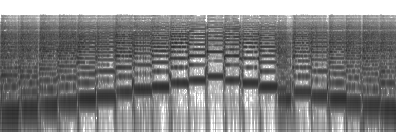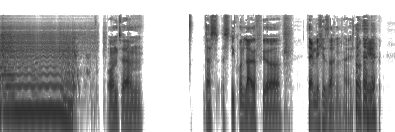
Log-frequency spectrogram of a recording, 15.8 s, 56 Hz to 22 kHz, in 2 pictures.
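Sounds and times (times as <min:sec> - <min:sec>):
distorted electric guitar playing a quick pentatonic scale run: 0:00.0 - 0:09.9
speech: 0:10.3 - 0:10.8, 0:12.0 - 0:15.6
laughter: 0:14.9 - 0:15.6.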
